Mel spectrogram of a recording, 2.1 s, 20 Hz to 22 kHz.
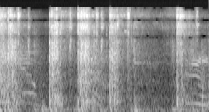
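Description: Gunfire in the video game Uncharted 4: A Thief's End, with bursts of rapid shots repeating every half second or so, moderately loud under steady game ambience.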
